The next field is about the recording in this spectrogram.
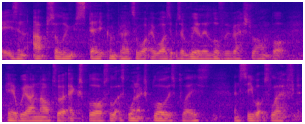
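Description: Very fast, monotone, flat speech from a man with a fairly low pitch, over light background noise. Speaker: urban explorer vlogger. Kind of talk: casual vlog chat. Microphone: phone near.

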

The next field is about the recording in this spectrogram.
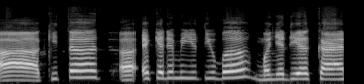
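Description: Over a quiet background, a woman talks at a very slow pace with very wide pitch swings, the sound dry with no echo. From Malaysia. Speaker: schoolteacher and live class moderator; online tuition host. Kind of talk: casual live stream hosting. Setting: studio. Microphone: headset.

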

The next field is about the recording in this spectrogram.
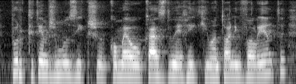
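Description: A woman's fairly low voice with a European Portuguese accent at a moderate pace. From Portugal. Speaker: fado singer. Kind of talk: interview, casual chat. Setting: studio. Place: studio. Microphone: handheld.

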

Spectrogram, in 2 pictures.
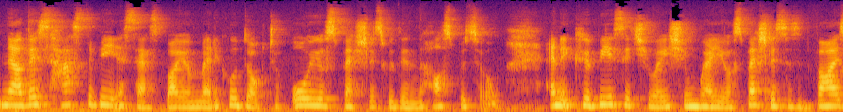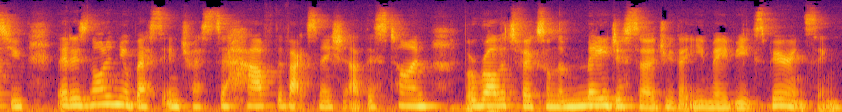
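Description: Ordinary pitch variation at a very fast pace. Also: woman. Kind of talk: explainer lecture. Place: home room.

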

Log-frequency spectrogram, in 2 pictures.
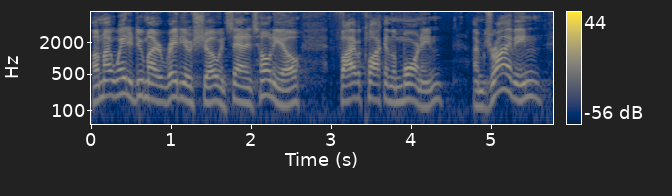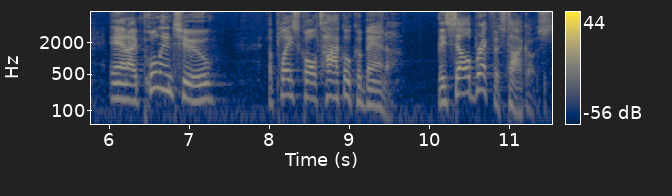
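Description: A man speaks at a moderate pace in a high pitch, his intonation lively and his tone enthusiastic and energetic, against a quiet background. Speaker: motivational keynote speaker. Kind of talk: motivational keynote speech. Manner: enthusiastic, energetic. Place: hall. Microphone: lapel.

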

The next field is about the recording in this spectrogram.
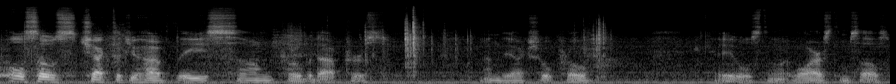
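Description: A man speaks at a fairly slow pace while noticeable background noise goes on. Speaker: electronics reviewer. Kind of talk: tutorial. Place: studio. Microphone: headset.

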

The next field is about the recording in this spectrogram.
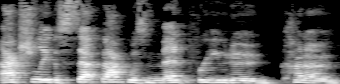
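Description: The pace is fairly slow. Audible room echo surrounds the voice. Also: woman. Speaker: tarot reader. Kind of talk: casual tarot reading talk. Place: home room.

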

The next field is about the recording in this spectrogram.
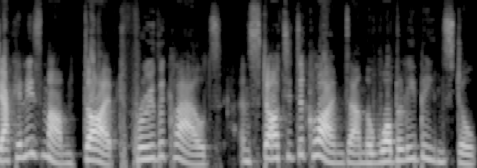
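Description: Here is a woman with a normal speaking voice at a medium pitch. Her intonation is lively. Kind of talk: children's picture book read aloud. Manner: storytelling narration with expressive character voices.

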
